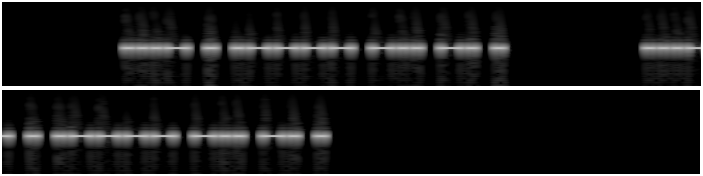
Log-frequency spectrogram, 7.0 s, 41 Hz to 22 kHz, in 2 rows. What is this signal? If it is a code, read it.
Morse code, heard as a keyed tone, about 34 wpm, 700 Hz. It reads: VE1DNE VE1DNE
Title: DXCC-100 Call Signs - 6 Characters - Repeated 2x - 35wpm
